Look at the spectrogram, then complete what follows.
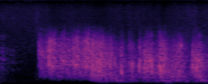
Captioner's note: thunderclap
